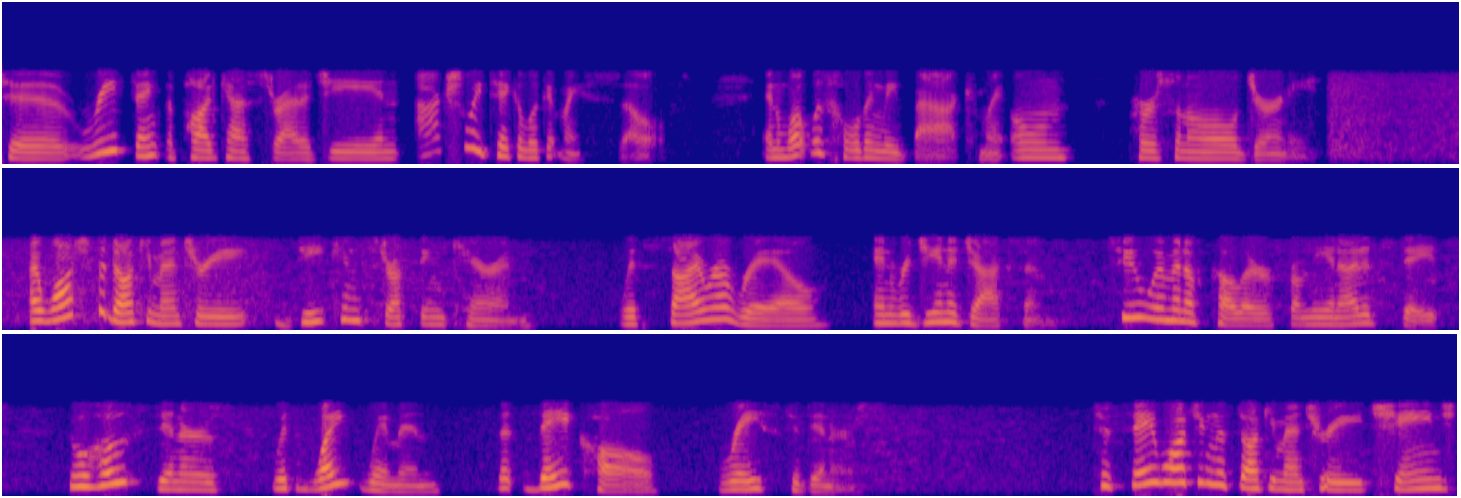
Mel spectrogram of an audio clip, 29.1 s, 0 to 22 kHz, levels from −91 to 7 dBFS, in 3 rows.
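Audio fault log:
Throughout: Bluetooth CVSD headset codec. Nothing above 3.8 kHz survives, and the line sits between about 150 Hz and 3.5 kHz, which fits a 64 kbps one-bit delta link. Its adaptive step can't track sharp sounds, so sibilants turn scratchy and a grainy hiss runs under the speech.
8.83 to 11.52 s: noise suppressor catching up. Just after "my own personal journey" the room noise jumps by about 18 dB near 9 s, and the suppressor's noise estimate lags. The noise passes through with less reduction at first, then sinks by about 9 dB over 2.69 s as the estimate adapts.
25.06 to 25.15 s: speech cut by the noise suppressor. Right after "race to", the suppressor mistakes part of the speech for background and pulls it down by about 8 dB for roughly a tenth of a second. That stretch sounds swallowed and faint.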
